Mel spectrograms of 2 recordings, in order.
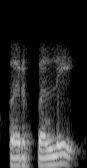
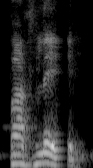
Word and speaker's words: parler: RE is the same as A with acute accent, okay? And it's the same as ER, pronounced as A, and the same as ET, and the same as EZ. As simple as that, all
